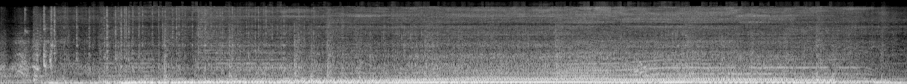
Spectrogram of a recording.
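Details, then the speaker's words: Vette Kart engine hangs at about 2,000 rpm fast idle without returning; throttle sticking from sand grit in the throttle shaft; hosing it out made it better, fixed. "I can live with a 2,000 RPM idle, but I can't live with it not returning."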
